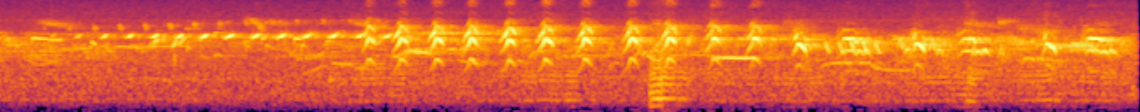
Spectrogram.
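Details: Icterine warbler pausing from catching caterpillars to sing a lively, rapid sequence of repeated sharp chattering notes and short buzzy phrases, high and continuous, with one brief click-like knock midway.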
